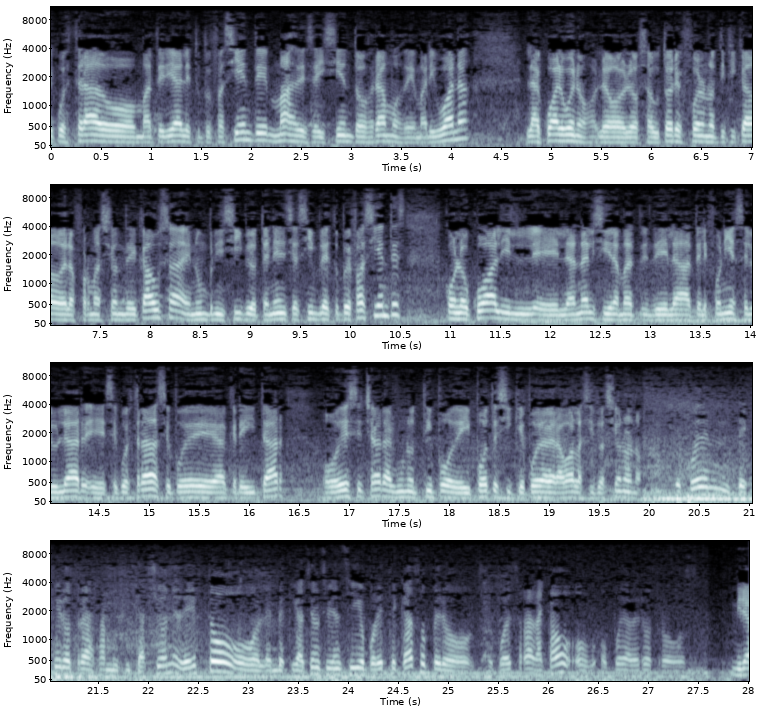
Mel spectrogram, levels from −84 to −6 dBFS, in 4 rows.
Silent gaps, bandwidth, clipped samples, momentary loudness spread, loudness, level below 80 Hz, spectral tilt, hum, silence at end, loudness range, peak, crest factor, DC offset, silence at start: none; 10 kHz; under 0.1%; 8 LU; -16 LUFS; -32 dBFS; -6.5 dB/octave; none; 0 s; 3 LU; 0 dBFS; 16 dB; under 0.1%; 0 s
